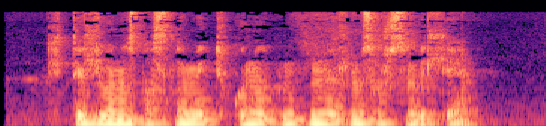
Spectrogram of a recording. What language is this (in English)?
Mongolian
